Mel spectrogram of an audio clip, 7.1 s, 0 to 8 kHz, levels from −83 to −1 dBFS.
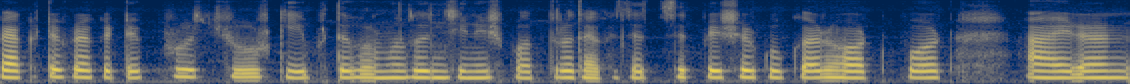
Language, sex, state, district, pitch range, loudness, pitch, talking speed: Bengali, female, Jharkhand, Sahebganj, 230-245 Hz, -16 LUFS, 235 Hz, 120 wpm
